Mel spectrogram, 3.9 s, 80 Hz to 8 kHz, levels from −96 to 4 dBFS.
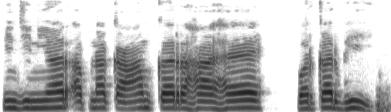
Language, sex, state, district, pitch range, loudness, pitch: Hindi, male, Chhattisgarh, Balrampur, 180-195 Hz, -17 LUFS, 190 Hz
